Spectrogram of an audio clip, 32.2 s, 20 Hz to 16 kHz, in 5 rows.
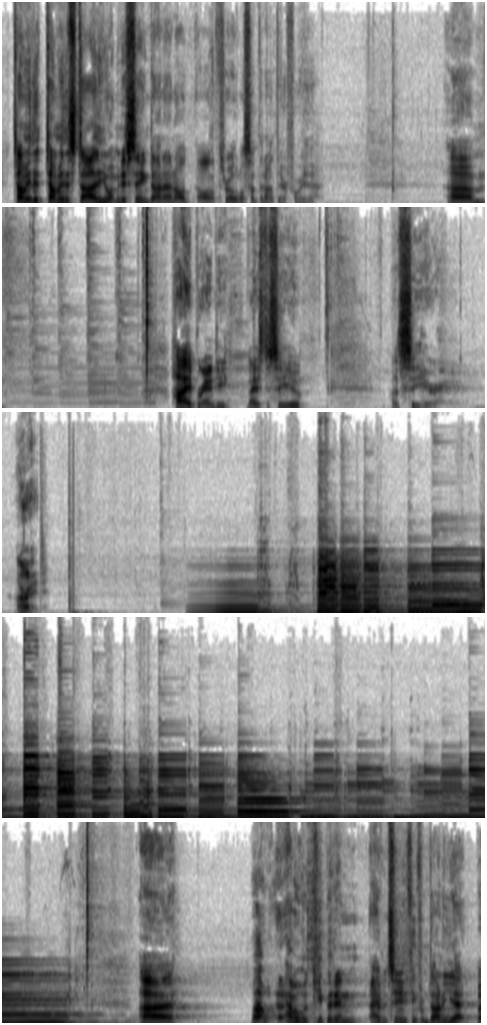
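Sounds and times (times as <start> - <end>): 
speech: 0.2 - 4.3, 5.9 - 6.6, 8.7 - 10.5, 11.6 - 12.4, 13.1 - 13.5, 15.3 - 15.8, 29.6 - 32.1
heavily processed instrument notes drenched in thick reverb: 15.4 - 27.6.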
